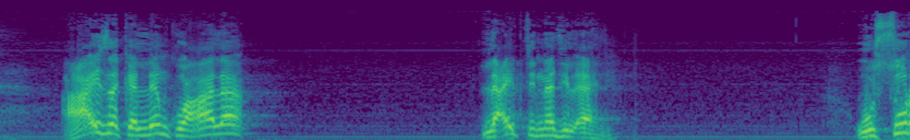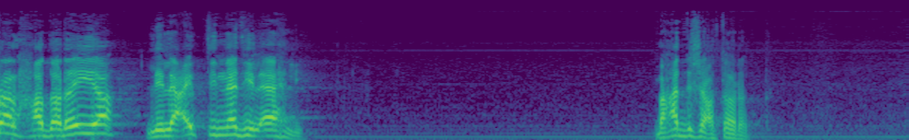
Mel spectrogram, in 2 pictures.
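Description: A man speaks clearly into a microphone in short, animated bursts with pauses between.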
